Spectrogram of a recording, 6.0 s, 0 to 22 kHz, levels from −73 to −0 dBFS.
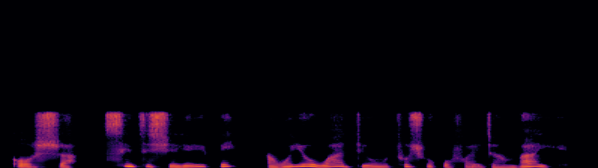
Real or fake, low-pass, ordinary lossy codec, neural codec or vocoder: fake; 7.2 kHz; none; codec, 24 kHz, 0.9 kbps, DualCodec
